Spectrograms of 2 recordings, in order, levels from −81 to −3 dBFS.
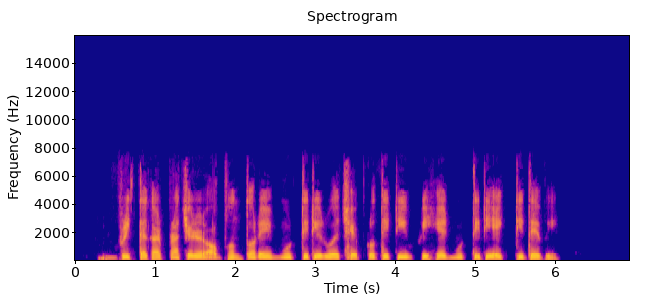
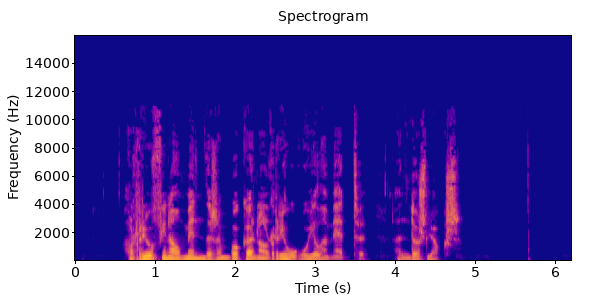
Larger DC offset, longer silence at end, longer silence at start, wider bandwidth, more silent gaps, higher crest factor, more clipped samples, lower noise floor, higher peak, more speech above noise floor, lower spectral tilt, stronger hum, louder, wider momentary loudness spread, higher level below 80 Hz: neither; second, 0.9 s vs 1.4 s; second, 0.3 s vs 0.65 s; second, 7.4 kHz vs 11 kHz; neither; about the same, 16 dB vs 20 dB; neither; first, -89 dBFS vs -79 dBFS; first, -2 dBFS vs -6 dBFS; first, 73 dB vs 54 dB; about the same, -6 dB/octave vs -5.5 dB/octave; neither; first, -17 LUFS vs -25 LUFS; second, 5 LU vs 14 LU; first, -54 dBFS vs -60 dBFS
